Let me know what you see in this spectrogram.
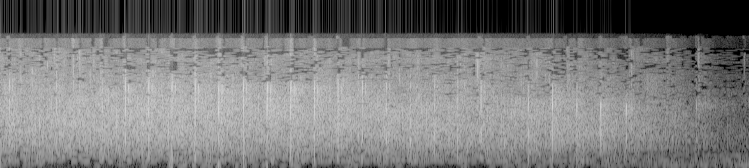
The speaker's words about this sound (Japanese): まずは今朝の、そしてまず先生を皆さんお顔をご存知の方もいらっしゃると思いますが、初めての方もいらっしゃると思いますので、まず歓迎の拍手を持ってお迎えしたいと思います。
